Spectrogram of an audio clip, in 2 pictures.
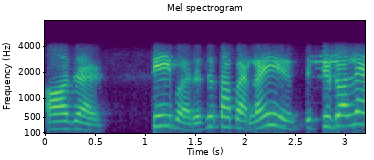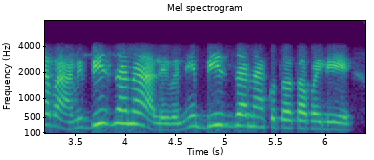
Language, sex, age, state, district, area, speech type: Nepali, female, 45-60, West Bengal, Kalimpong, rural, conversation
